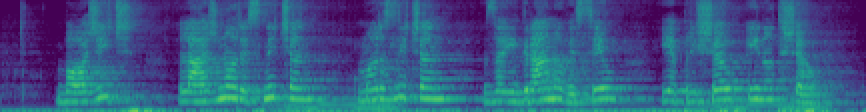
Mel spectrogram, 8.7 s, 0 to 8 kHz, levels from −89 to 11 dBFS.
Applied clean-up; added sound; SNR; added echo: none; Growling; 14 dB; reverberation time 0.7 s.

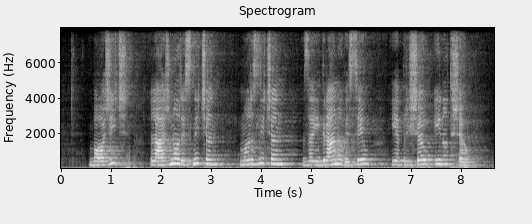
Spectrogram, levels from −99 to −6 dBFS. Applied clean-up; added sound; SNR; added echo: neural separator model SepFormer DNS4.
